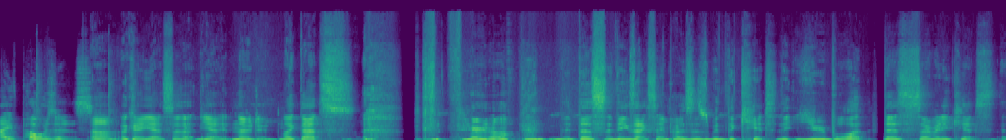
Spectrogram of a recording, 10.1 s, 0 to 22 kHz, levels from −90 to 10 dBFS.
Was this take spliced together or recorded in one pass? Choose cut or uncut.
cut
